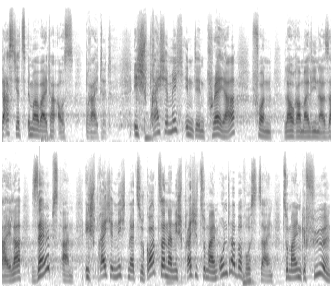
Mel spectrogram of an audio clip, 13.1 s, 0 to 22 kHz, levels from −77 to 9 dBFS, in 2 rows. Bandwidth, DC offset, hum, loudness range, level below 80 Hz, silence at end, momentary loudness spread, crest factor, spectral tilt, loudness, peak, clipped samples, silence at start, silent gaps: 19 kHz; under 0.1%; none; 3 LU; -60 dBFS; 0 s; 10 LU; 24 dB; -2 dB/octave; -23 LUFS; 0 dBFS; under 0.1%; 0 s; none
